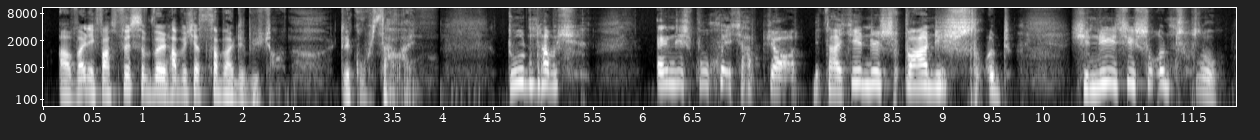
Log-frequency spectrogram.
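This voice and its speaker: A man with vocal fry speaks at a moderate pace, his pitch swinging very widely. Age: 60s. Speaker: retiree, former baker's assistant. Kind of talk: personal interview.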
